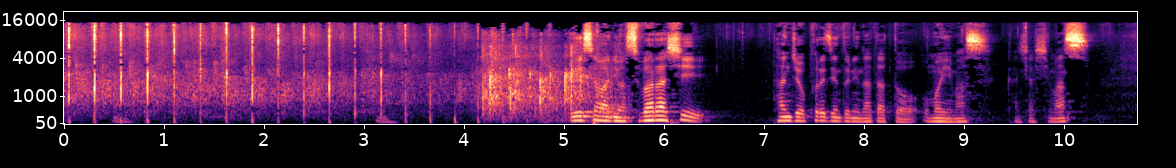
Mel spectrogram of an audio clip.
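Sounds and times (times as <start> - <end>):
roomful of people applauding: 0.0 - 5.7
speech: 5.1 - 6.5, 7.1 - 10.3.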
